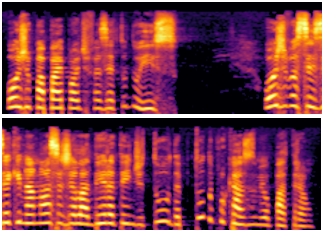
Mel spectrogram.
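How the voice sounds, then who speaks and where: A woman's voice: high-pitched, a little fast, a little mellow, long reverb tail, lightly acted. A small grateful boy, as a woman tells him. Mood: tender. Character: little boy, earnest and grateful.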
